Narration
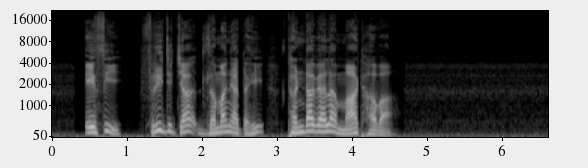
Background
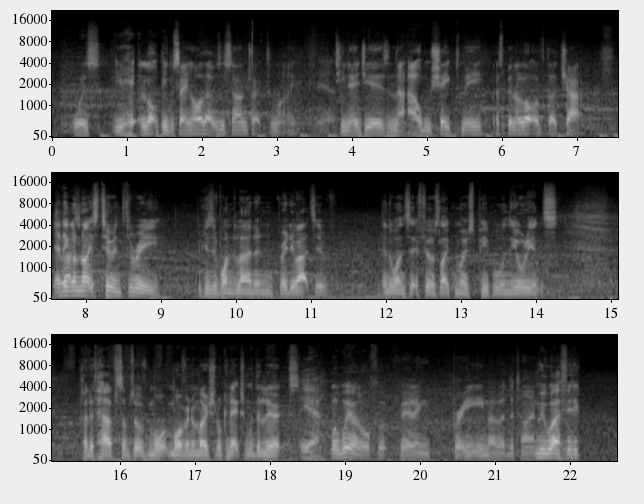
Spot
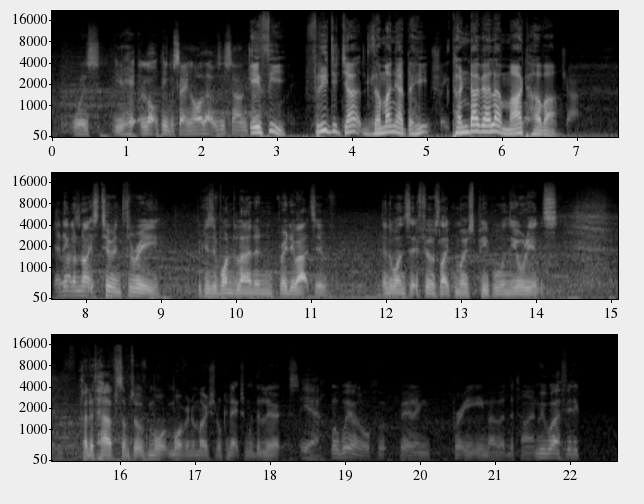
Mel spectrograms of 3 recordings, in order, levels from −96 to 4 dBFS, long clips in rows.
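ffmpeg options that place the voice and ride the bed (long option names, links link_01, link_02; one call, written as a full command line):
ffmpeg -i stem1.wav -i stem2.wav -filter_complex "[0:a]adelay=2200,volume=1.5dB[link_01];[1:a]volume=18dB,afade=type=out:start_time=2.68:duration=0.4:silence=0.105925,afade=type=in:start_time=7.48:duration=1.08:silence=0.0794328,afade=type=out:start_time=14.39:duration=2.48:silence=0.105925[link_02];[link_01][link_02]amix=inputs=2:normalize=0" out.wav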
